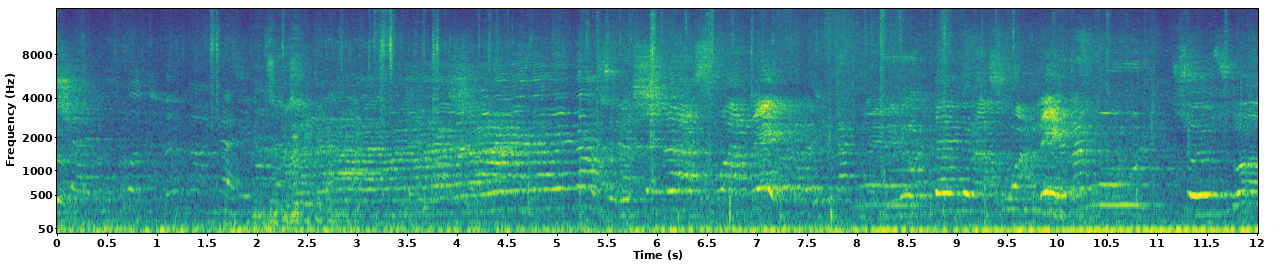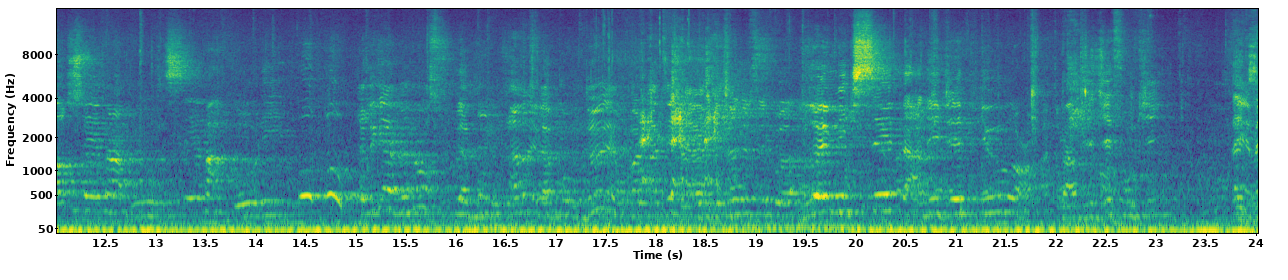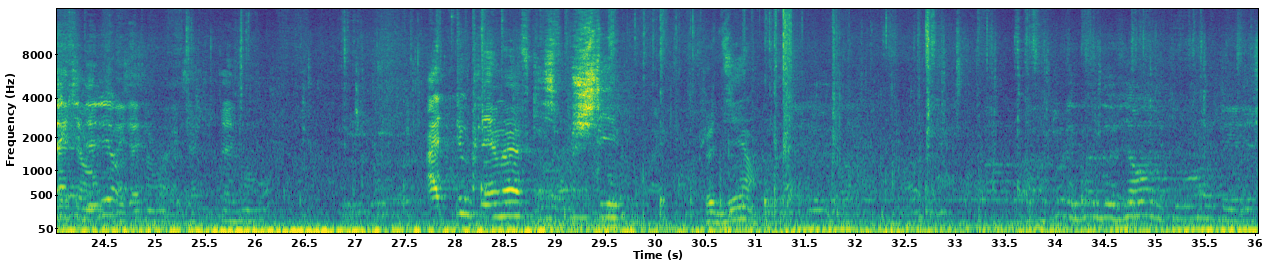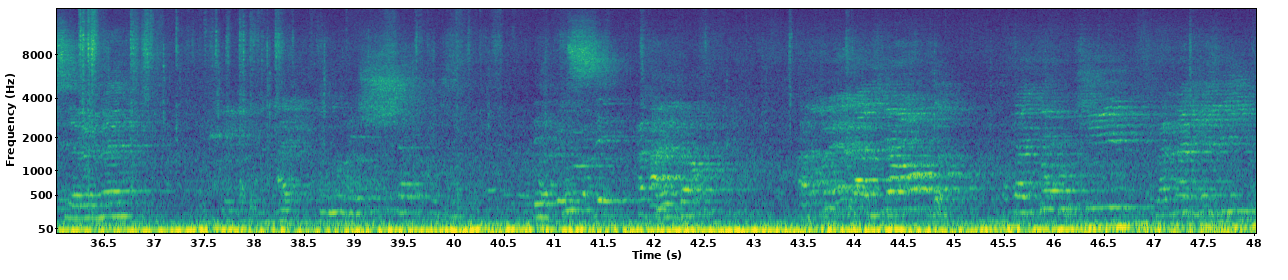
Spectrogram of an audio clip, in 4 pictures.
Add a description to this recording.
saturday night ambience sanderstr. neukölln berlin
